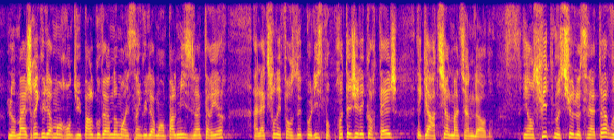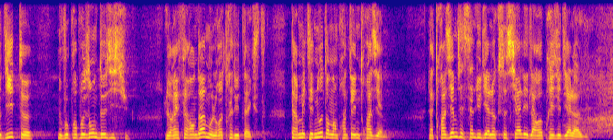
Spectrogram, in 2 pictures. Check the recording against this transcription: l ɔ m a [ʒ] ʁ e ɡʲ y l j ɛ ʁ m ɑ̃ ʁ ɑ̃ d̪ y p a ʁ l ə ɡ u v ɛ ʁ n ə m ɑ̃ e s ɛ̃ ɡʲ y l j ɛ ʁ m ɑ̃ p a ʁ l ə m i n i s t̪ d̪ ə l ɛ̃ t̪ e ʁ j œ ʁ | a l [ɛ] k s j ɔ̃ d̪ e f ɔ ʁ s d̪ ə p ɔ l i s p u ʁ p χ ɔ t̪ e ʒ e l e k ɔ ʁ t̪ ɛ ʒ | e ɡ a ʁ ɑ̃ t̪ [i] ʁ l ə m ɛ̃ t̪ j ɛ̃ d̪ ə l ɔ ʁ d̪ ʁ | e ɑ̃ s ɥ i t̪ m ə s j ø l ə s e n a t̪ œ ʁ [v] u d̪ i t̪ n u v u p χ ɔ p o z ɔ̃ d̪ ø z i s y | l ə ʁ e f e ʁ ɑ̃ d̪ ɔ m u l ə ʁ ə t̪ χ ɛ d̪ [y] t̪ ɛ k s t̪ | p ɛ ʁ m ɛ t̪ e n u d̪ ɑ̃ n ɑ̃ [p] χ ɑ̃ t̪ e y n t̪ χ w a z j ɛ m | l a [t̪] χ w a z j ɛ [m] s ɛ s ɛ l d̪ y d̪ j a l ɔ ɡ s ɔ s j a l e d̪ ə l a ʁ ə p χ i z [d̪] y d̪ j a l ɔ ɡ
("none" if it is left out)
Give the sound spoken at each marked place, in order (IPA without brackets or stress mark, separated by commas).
ʒ, a, i, v, y, p, t̪, m, d̪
